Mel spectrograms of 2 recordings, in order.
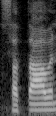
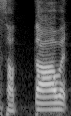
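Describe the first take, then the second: First: The t sound is short and single. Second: The t sound is doubled and held. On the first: The speaker calls it wrong. "അല്ല" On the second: The speaker calls it right. "ഇത് രണ്ടു വട്ടം താ പറയണം"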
